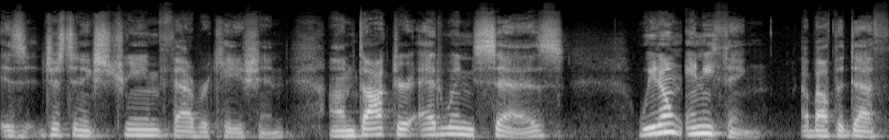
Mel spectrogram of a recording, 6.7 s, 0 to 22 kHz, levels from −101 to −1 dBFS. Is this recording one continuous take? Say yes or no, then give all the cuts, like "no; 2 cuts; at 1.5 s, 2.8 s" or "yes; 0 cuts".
no; 2 cuts; at 3.5 s, 5.1 s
